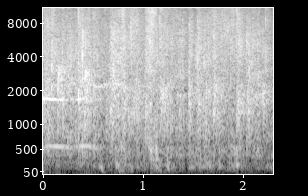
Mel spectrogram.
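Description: A crowd applauds, dense overlapping hand claps forming a steady, bright wash of noise that holds at an even level throughout, with a few faint tonal whistles or squeaks early on.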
